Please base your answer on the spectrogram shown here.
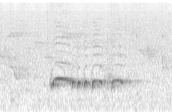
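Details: Caged zebra dove in a bamboo cage, singing in the Klabang Kapipit and Tumpang Sari style known as klarr kete kuk kuk. It gives one clear, rapidly pulsing low coo phrase of under a second, in near quiet.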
